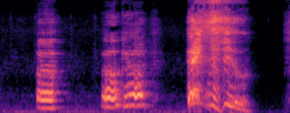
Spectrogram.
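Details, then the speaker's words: One sneeze in a repeated sneezing bout the person is trying to hold back: two short voiced catches in breath, then a loud explosive sneeze. "Please don't sneeze. Please. Oh. Oh. Oh. Oh. Achoo! I have to sneeze again. I have to sneeze."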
